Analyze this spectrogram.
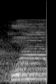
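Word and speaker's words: قُلْ: itu fi'il amal tapi kalau kita pakai k dari kata akalan Katakanlah dialah Allah yang Maha Esa Tapi kalau pakai khul huwallahu Ahad Makanlah dialah Allah yang Maha Esa salah satu huruf salah arti tapi tapi nanti karena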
